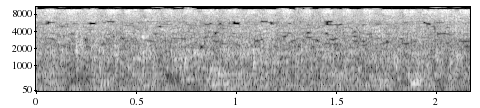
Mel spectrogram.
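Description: Steady, even rush of flowing river water.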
